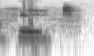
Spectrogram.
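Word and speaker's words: hate: না স্যার আমরা দেখি আমরা যদি বলি এইচ এ টি ই আমরা হেটি বলবো হেই হ্যাঁ বলো না হেইট হেইট হেইট হেইট কি হলো দেখো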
